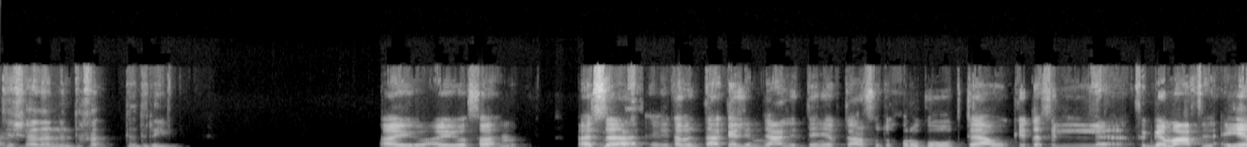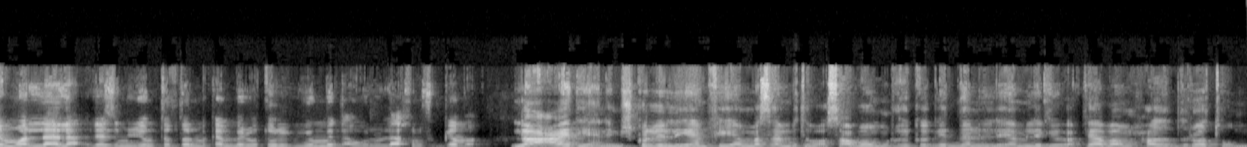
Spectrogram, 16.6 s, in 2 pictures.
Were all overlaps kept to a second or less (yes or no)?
yes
